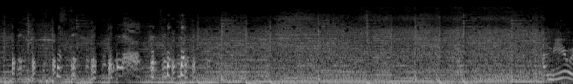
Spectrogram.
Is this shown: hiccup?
no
